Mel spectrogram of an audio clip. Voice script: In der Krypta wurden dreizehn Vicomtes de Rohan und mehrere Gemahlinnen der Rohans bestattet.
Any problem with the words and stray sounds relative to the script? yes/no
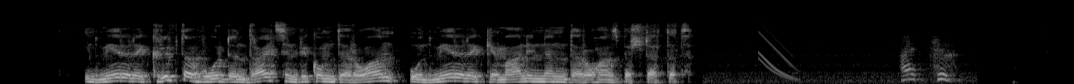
yes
